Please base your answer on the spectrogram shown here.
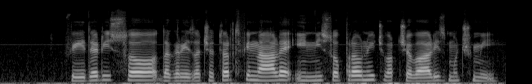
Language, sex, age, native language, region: Slovenian, female, 50-59, Slovenian, Central Slovenia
